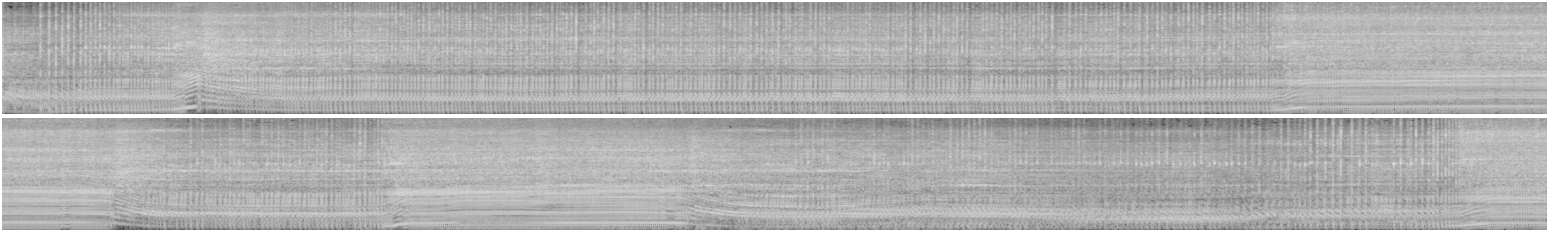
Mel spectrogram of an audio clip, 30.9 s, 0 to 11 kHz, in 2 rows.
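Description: A Dnipro-M chainsaw runs without a break while ripping a log lengthwise along the grain. Its pitch rises and falls several times as the saw is revved and loaded in the cut, with the biggest changes about 2, 13, 19 and 30 seconds in.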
